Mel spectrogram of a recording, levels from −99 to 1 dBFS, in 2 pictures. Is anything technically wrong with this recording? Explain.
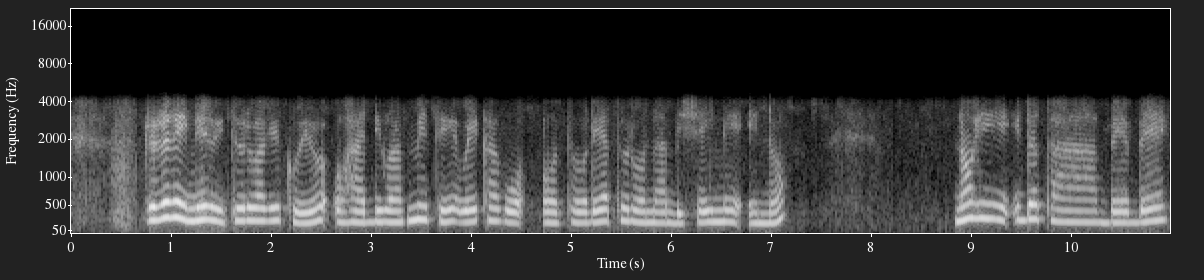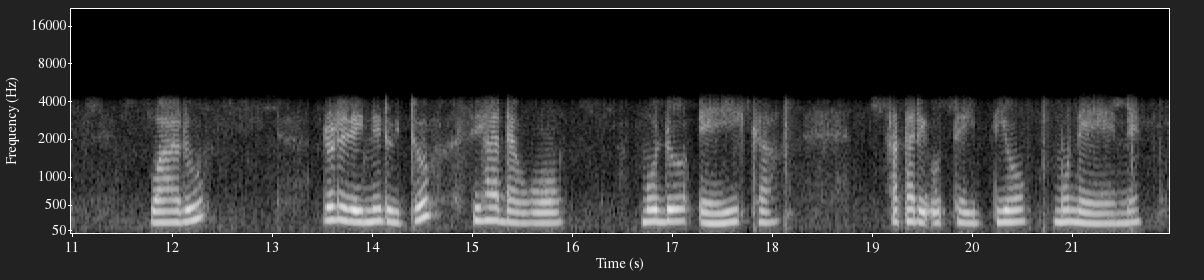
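Yes. The whole speech clip carries heavy Opus voice compression damage. The sound points to the SILK linear-prediction mode at a very low bitrate, around 8 kbps, running narrowband with 20 ms frames. Nothing is present above about 4.2 kHz, so consonants lose their crispness. Because the excitation is coded coarsely, the speech comes out muffled, hoarse and slightly robotic.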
